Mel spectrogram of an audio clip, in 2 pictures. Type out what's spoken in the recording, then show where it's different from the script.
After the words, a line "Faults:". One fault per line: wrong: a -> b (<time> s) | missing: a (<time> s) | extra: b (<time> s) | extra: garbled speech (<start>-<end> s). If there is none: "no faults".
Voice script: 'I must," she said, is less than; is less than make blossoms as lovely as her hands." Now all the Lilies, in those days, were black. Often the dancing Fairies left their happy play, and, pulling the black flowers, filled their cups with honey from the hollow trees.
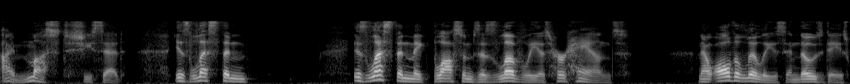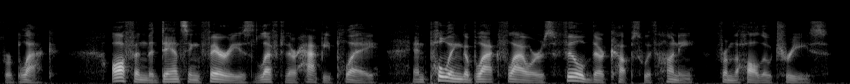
'I must," she said, is less than; is less than make blossoms as lovely as her hands." Now all the Lilies, in those days, were black. Often the dancing Fairies left their happy play, and, pulling the black flowers, filled their cups with honey from the hollow trees.
Faults:
no faults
